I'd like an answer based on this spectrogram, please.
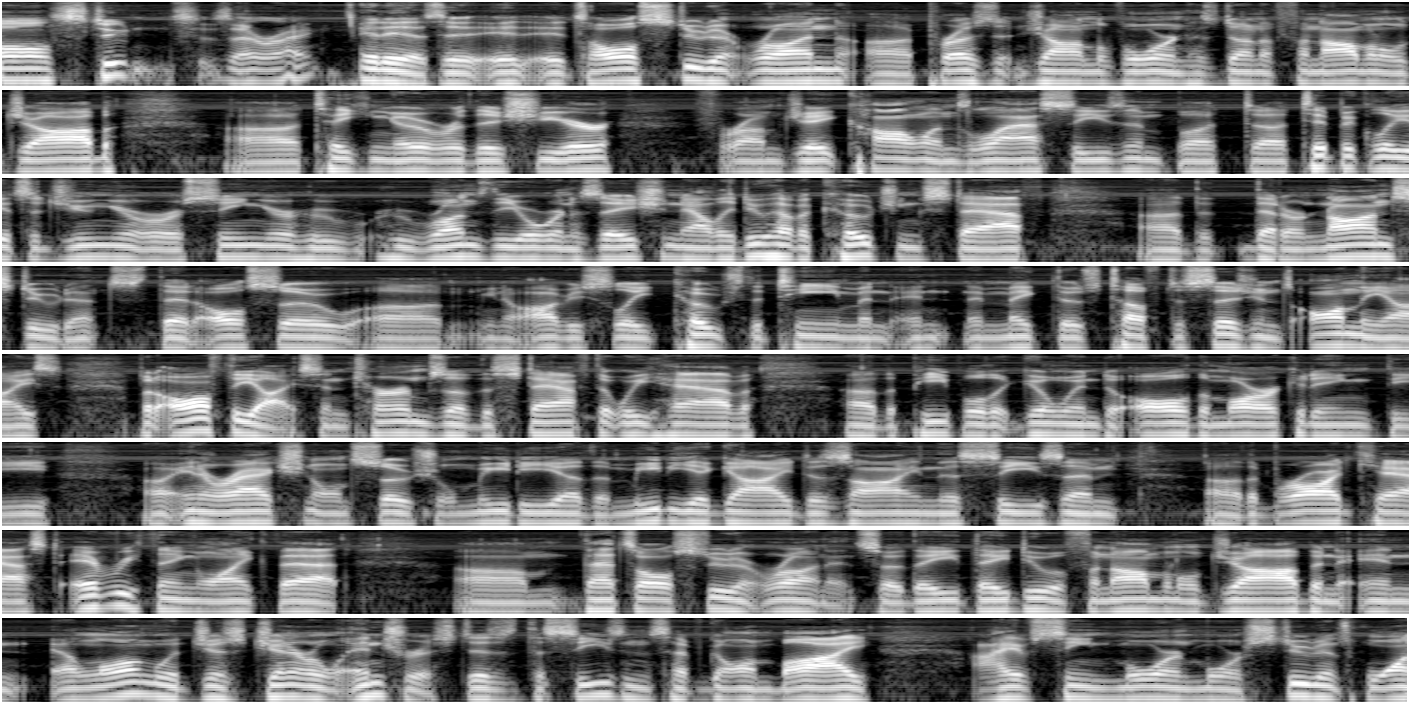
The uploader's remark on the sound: recorded at Coleman Coliseum in mid-March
